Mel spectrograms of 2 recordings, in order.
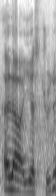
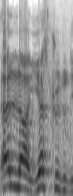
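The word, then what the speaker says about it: Ela yescudu (ألا يسجدوا): Yescudu diye mi okunuyor? – Ya yescudu. – Ela yescudu. – Ela yescudu. Yescudu ya kavmi uscudu. O emzeyi vasıl düşüyor. İşte. Bir de onun şey vardır. Ella yescudu diye okuyan vardır.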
